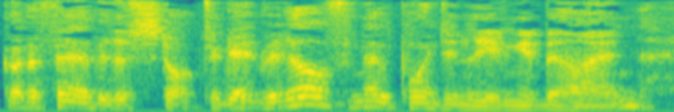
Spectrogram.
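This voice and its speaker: A man's voice: medium pitch, expressive, fairly quick, a little mellow, slight background noise, natural voice. An actor playing a blunt, weary older English husband and father in a radio drama, with a wry, old-fashioned turn of phrase. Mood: weary, fond. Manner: wry, swearing, old-fashioned upper-middle-class turns of phrase.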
